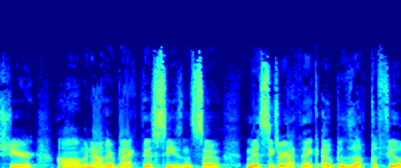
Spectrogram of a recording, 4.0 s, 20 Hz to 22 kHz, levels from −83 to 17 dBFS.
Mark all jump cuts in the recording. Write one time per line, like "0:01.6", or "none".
0:02.7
